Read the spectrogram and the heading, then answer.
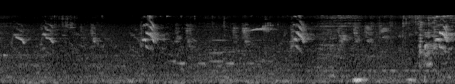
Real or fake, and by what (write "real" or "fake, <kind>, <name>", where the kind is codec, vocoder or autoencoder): real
